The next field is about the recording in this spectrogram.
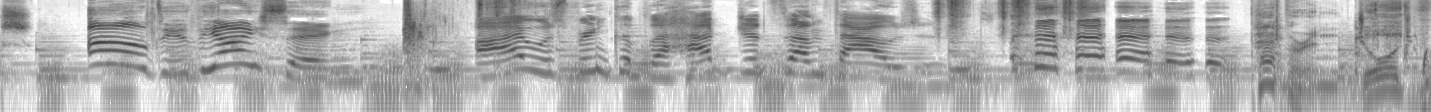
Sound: laughs

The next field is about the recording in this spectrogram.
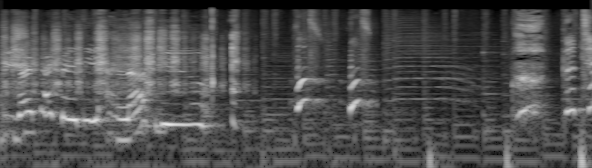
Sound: Adley barking

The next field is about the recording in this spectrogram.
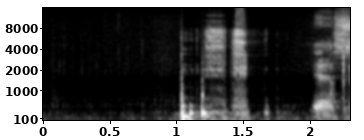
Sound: creaking sound

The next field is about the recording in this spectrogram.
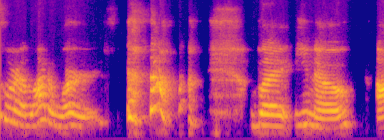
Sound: laughs

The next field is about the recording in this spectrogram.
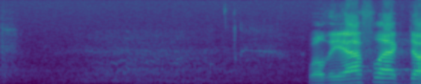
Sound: audience laughs

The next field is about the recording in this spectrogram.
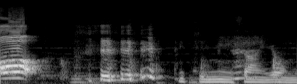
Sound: laughing

